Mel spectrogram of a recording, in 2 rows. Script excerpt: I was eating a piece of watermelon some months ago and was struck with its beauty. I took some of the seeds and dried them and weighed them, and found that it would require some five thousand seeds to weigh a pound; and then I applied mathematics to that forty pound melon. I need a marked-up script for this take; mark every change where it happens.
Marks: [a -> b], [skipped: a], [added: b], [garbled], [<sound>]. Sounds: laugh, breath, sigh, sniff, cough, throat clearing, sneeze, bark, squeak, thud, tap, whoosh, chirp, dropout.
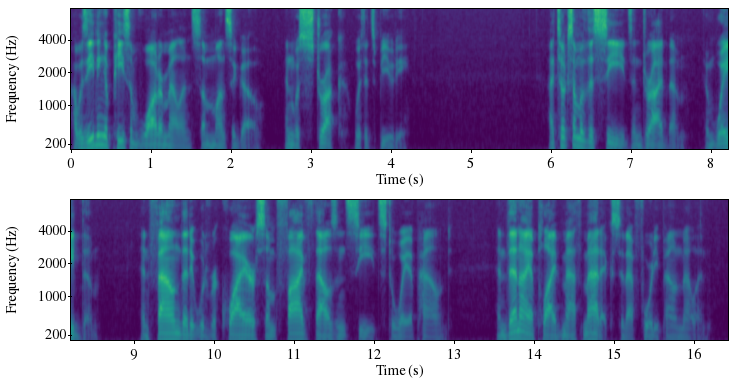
I was eating a piece of watermelon some months ago and was struck with its beauty. I took some of the seeds and dried them and weighed them, and found that it would require some five thousand seeds to weigh a pound; and then I applied mathematics to that forty pound melon.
